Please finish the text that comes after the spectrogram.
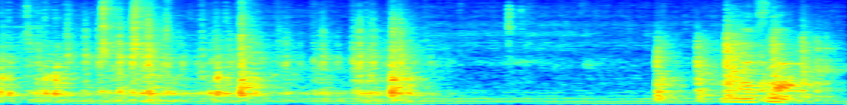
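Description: Ground meat sizzles in a frying pan while a spatula scrapes and clanks, breaking it into smaller pieces, with close, irregular bursts of scraping over a constant hiss.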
